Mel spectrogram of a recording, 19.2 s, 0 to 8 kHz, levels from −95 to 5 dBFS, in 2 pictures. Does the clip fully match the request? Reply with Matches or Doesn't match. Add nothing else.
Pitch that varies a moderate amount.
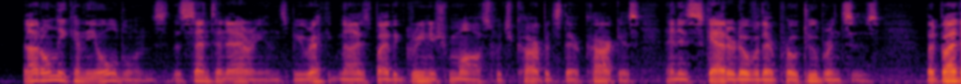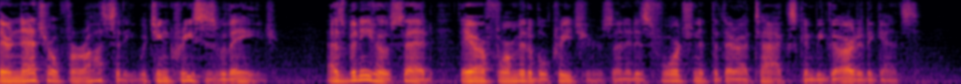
Matches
